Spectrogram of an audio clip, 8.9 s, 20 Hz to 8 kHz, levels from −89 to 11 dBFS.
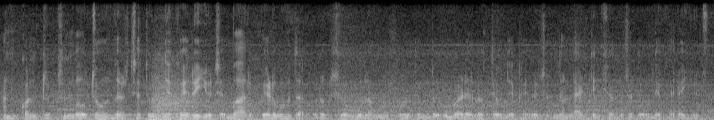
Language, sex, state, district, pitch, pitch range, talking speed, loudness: Gujarati, male, Gujarat, Gandhinagar, 130 Hz, 120-130 Hz, 170 wpm, -17 LUFS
